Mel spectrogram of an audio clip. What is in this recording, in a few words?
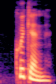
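"quicken", English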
